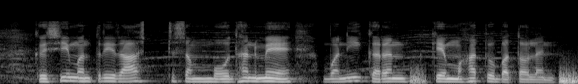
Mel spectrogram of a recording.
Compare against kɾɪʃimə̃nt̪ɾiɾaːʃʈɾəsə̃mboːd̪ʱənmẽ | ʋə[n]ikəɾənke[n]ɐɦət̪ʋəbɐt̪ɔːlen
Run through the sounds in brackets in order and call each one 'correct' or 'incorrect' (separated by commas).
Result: correct, incorrect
